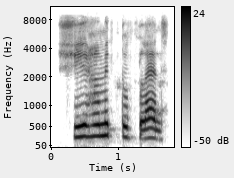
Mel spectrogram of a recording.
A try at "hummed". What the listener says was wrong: Hum. You don't pronounce the ed. Okay, hum.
